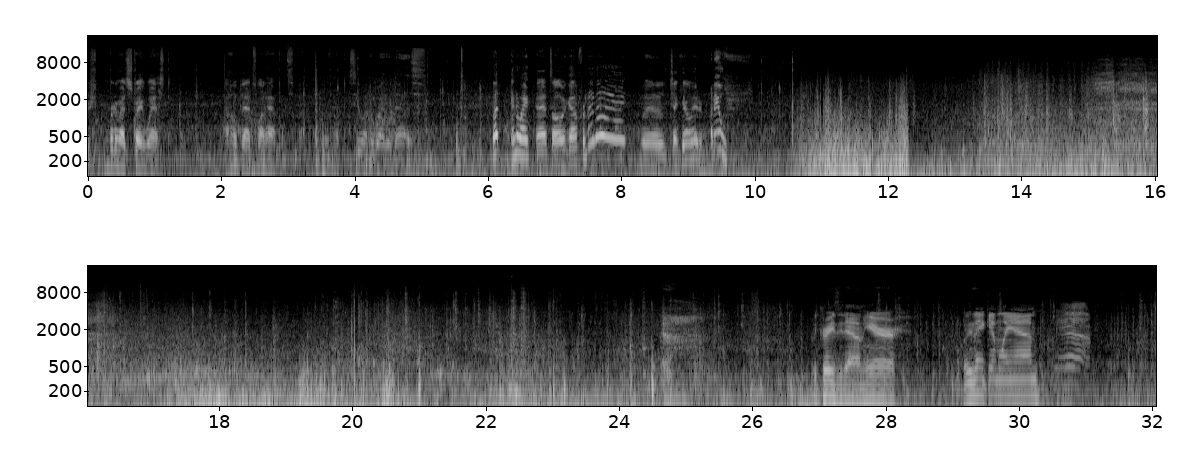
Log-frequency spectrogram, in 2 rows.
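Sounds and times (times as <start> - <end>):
boat and gear knocking: 0.0 - 32.0
gale wind and heavy seas: 0.0 - 32.0.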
